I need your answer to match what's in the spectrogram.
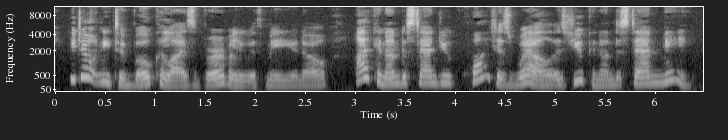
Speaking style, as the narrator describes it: he continued blandly

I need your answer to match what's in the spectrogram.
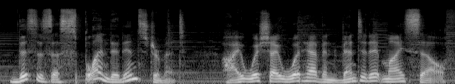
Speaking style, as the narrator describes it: Zworykin was amazed and impressed by the work, exclaiming

